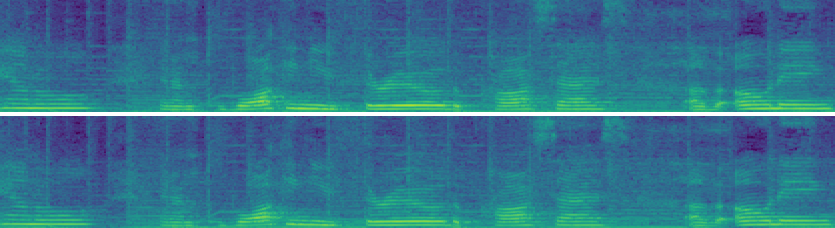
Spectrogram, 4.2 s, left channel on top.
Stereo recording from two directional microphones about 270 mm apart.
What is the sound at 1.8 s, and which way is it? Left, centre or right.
A woman's voice, centre.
